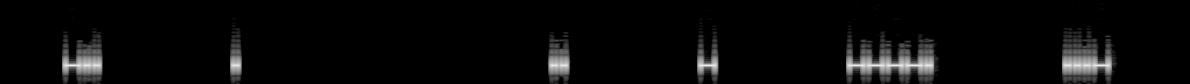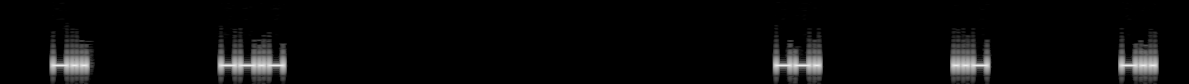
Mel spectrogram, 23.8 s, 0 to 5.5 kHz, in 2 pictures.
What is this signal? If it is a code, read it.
Morse code, heard as a keyed tone, about 25 wpm, spaced as for 6 wpm, 590 Hz. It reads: DE IT9VDQ GUD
